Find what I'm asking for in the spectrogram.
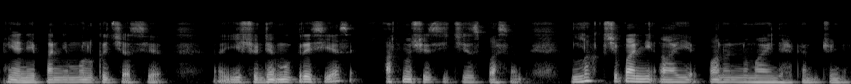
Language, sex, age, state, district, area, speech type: Kashmiri, male, 30-45, Jammu and Kashmir, Anantnag, rural, spontaneous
